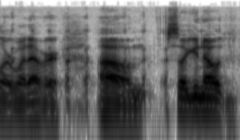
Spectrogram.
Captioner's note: chuckles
